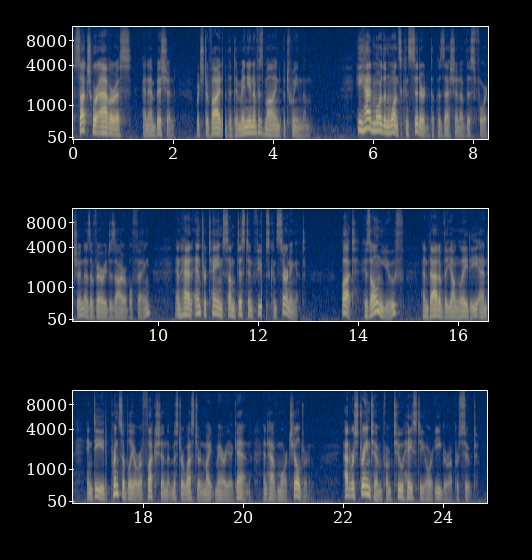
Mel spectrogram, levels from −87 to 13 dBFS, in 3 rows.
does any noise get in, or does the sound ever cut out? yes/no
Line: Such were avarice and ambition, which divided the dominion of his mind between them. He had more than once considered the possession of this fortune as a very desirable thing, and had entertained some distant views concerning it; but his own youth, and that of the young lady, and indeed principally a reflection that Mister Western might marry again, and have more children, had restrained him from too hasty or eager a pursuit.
yes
